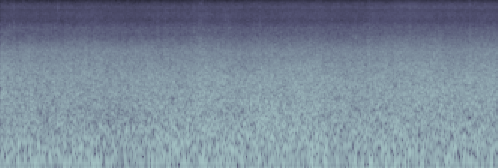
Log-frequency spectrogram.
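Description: Heavy hurricane rain pouring down steadily, a constant hiss of rain on grass, roofs and yard clutter.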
